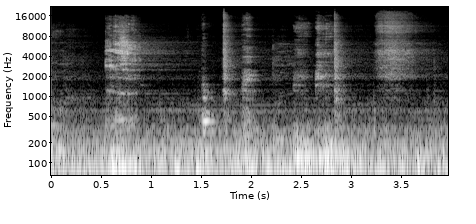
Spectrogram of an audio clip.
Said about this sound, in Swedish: Rapa till där liksom. En lustig, äcklig bubbla som förut.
